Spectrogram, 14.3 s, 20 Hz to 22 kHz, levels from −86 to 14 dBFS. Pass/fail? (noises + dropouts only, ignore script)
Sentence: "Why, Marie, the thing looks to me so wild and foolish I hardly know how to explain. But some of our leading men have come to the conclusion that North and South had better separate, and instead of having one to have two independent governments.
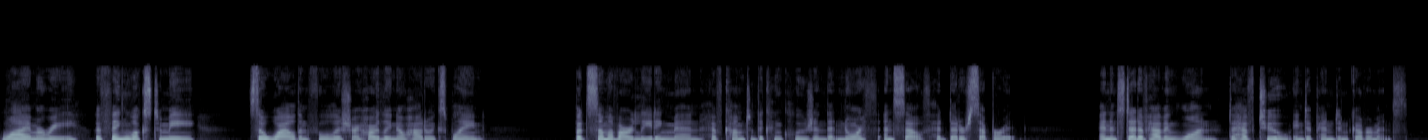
pass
